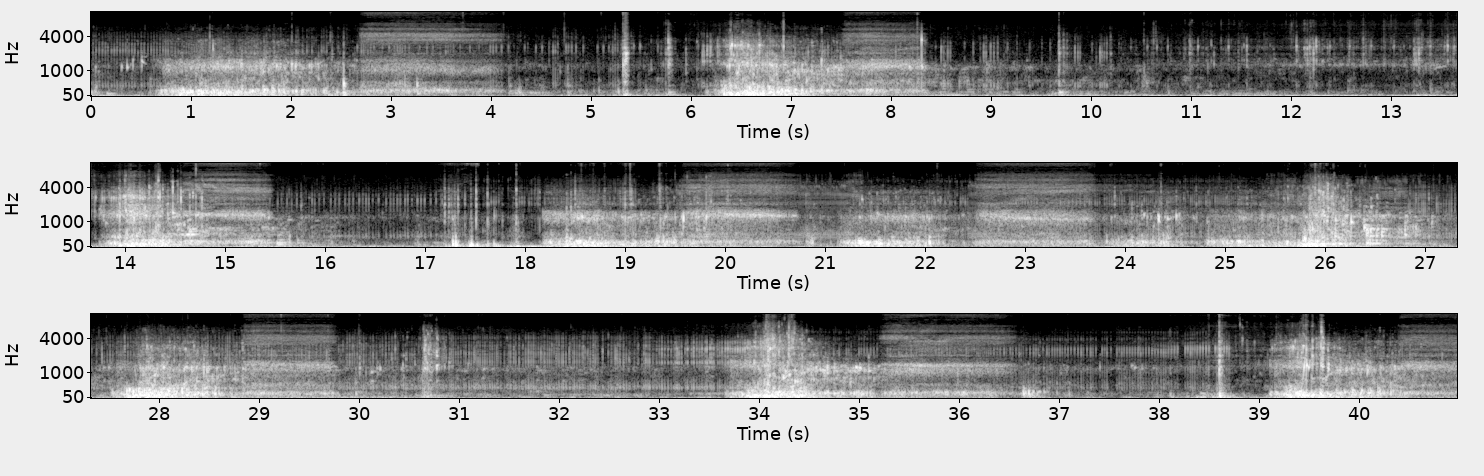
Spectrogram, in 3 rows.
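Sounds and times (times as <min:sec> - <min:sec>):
low murky underwater background: 0:00.0 - 0:40.9
diver breathing underwater: 0:00.7 - 0:04.3, 0:06.4 - 0:08.6, 0:13.8 - 0:15.9, 0:18.2 - 0:26.6, 0:27.6 - 0:30.2, 0:33.7 - 0:36.9, 0:39.1 - 0:40.9.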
